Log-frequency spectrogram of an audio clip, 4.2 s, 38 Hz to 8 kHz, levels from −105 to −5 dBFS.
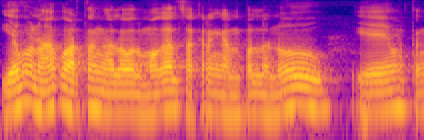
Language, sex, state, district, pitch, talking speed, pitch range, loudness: Telugu, male, Andhra Pradesh, Annamaya, 120 Hz, 140 wpm, 110-130 Hz, -20 LUFS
